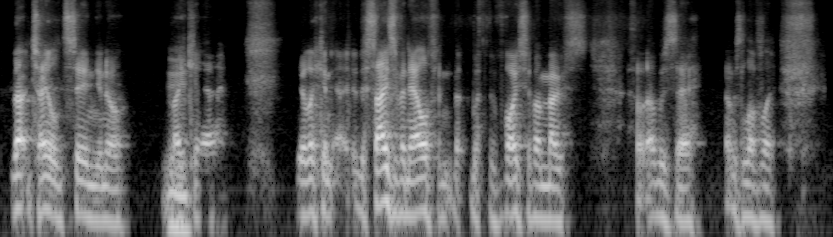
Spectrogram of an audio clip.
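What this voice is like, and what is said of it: Rough, strained, damaged-sounding voice. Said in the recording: “my voice is horrendous ... I am genuinely meant to be on voice rest ... with this noise”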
